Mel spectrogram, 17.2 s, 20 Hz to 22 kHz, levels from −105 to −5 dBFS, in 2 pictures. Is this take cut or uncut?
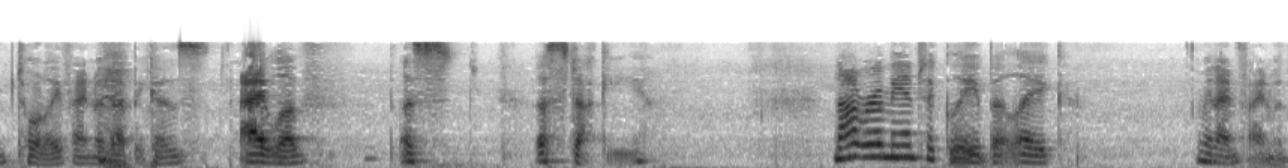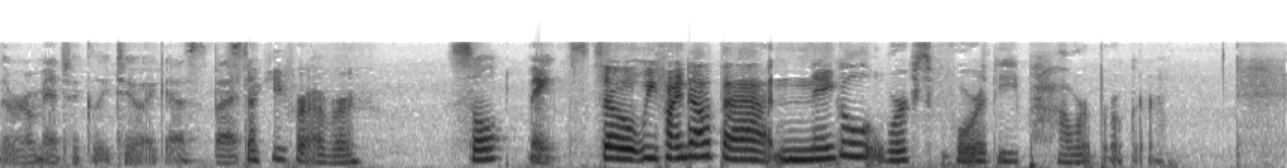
cut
